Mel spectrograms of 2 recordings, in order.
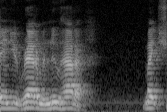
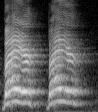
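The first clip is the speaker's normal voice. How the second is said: loud, high false-alarm cry; hollered alarm; 11 semitones higher, 10 dB louder than usual. Retold or imitated. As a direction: holler it out like a kid raising the alarm. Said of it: "she hollered out".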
